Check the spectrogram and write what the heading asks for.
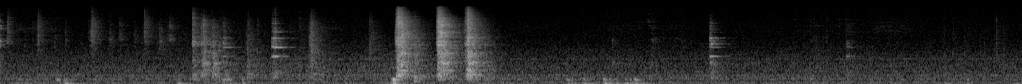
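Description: Metal cake knife clinking and knocking against a glass cake stand and plates while cake is sliced: scattered light clinks, some ringing briefly, and three louder knocks in quick succession about four seconds in.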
